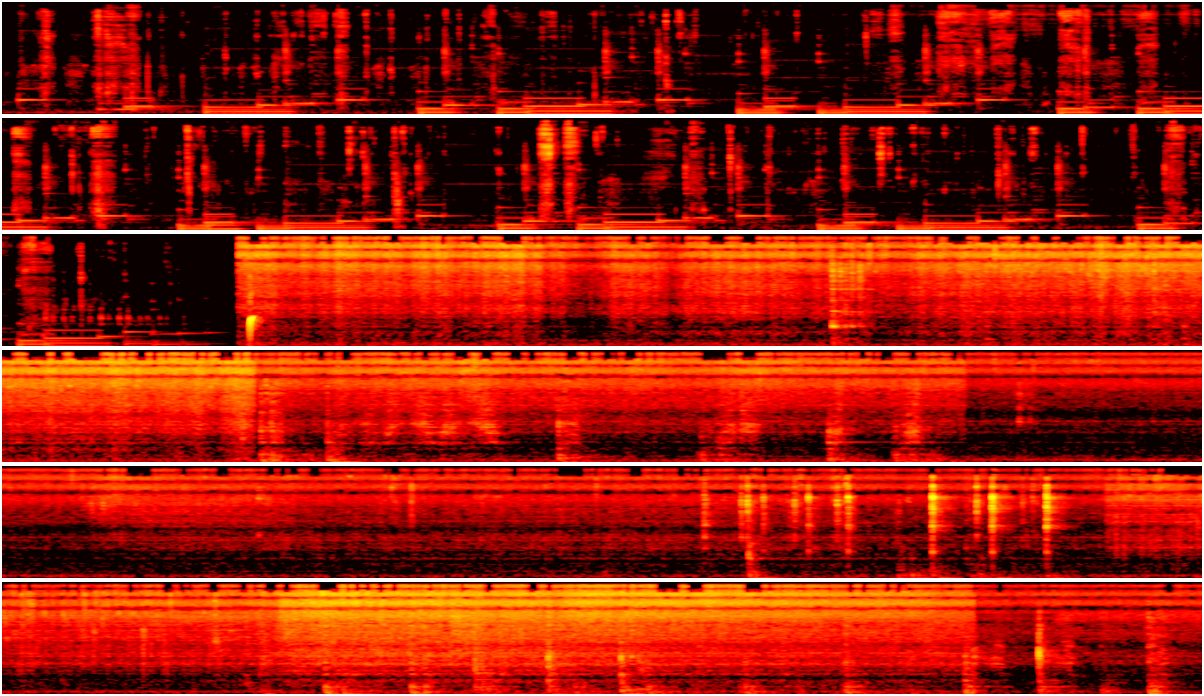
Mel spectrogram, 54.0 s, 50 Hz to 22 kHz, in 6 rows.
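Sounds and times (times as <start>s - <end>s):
food sizzling in a frying pan: 19.8s - 54.0s
spatula clicking against pan: 41.2s - 44.0s.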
